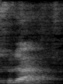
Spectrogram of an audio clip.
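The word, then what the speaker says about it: ثاء: এই সাটা নরম হবে, একদম নরম হবে।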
